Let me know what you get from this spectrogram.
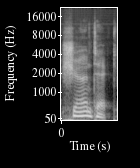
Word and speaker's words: Świątek: And then in the ladies' draw, we've got Coco Gauff, who I think's number six at the world, who's playing Iga Świątek. And I have definitely butchered that, but I went as close as I could. – Yeah. Świątek.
